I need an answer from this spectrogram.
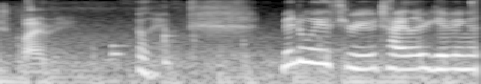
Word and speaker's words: Spivey: How do I pronounce it? I say Spivey.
